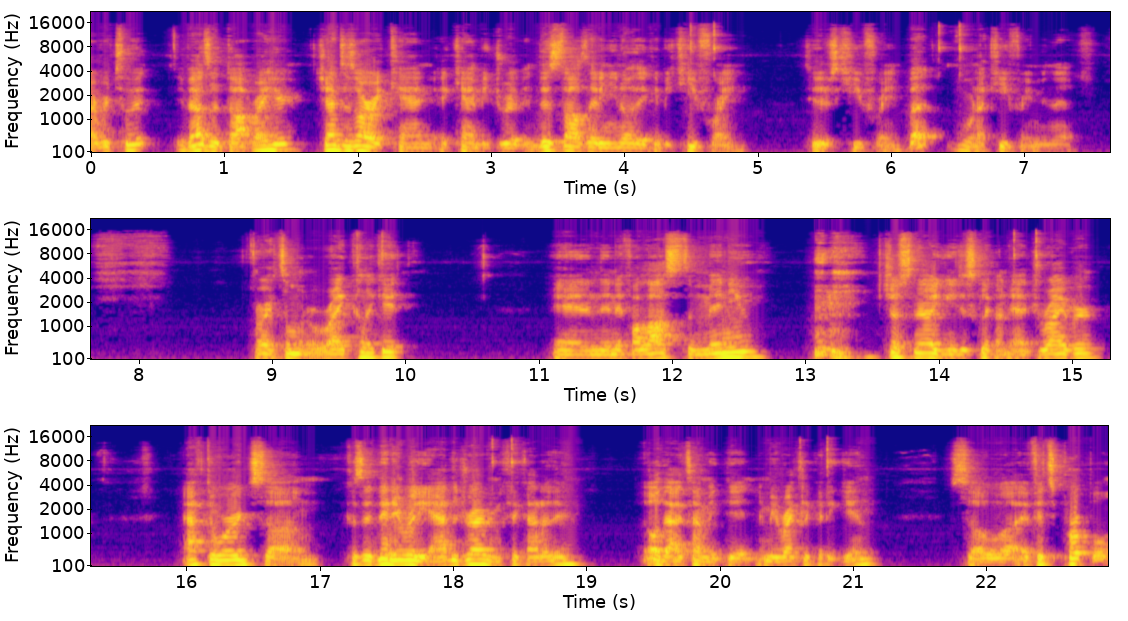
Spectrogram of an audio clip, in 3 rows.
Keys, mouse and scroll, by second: 4.4-8.3 drag, 9.5-12.8 right drag, 20.5-22.9 right drag.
